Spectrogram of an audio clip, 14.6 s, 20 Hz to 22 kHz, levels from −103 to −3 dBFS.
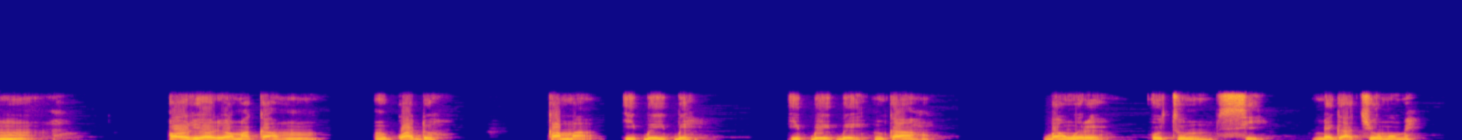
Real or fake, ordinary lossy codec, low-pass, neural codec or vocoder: real; Opus, 64 kbps; 7.2 kHz; none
